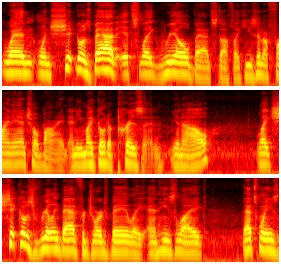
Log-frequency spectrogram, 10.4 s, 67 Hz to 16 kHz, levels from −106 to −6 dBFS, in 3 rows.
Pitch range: 120-160 Hz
